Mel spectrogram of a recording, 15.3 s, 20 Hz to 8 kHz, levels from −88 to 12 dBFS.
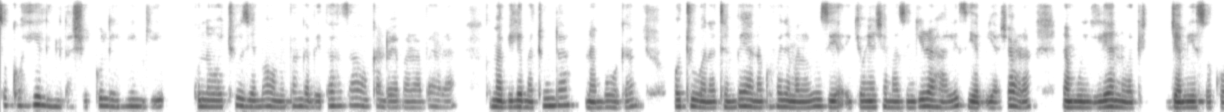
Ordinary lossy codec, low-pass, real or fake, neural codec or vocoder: Opus, 24 kbps; 7.2 kHz; fake; codec, 16 kHz in and 24 kHz out, 1 kbps, XY-Tokenizer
